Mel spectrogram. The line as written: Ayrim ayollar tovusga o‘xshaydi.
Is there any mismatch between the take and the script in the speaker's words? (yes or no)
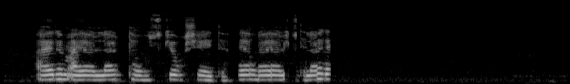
yes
